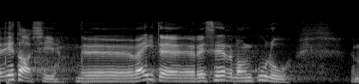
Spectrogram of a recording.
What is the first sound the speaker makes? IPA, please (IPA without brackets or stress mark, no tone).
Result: e̞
